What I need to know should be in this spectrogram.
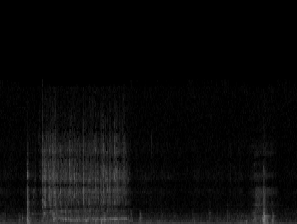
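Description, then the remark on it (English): Water pours into a crystal drinking glass for about two seconds, a bright splashing trickle, bracketed by a couple of light clinks of glass. No one speaks. “Get some water for it.”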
